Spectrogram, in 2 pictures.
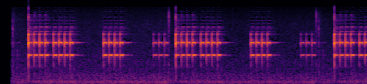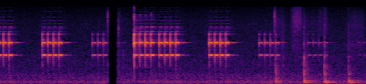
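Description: A phone alarm beeps in quick repeating bursts.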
